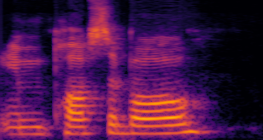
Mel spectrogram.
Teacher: um in or on and then if it's phonological environment is just before a bilabial it will change to m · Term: bilabial matching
